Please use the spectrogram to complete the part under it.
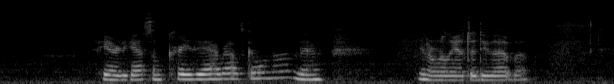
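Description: A young woman speaks close by, calmly.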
